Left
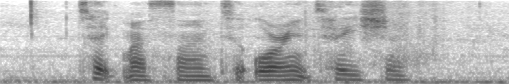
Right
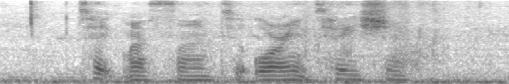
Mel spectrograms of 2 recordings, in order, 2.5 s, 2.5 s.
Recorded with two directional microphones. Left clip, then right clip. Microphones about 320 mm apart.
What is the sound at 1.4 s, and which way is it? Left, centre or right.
Speech, left.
